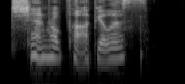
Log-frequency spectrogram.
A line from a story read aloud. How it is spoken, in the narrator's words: Scope said and chuckled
